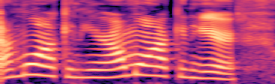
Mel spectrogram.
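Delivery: put-on movie-style New York accent. Quoting a favorite movie line the way the actor says it: imitating a New York accent. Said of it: "the way he says it is the way I like it".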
